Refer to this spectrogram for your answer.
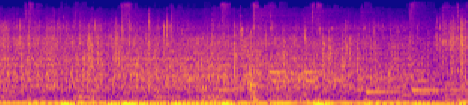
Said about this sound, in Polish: Zaczynam smażyć placki.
